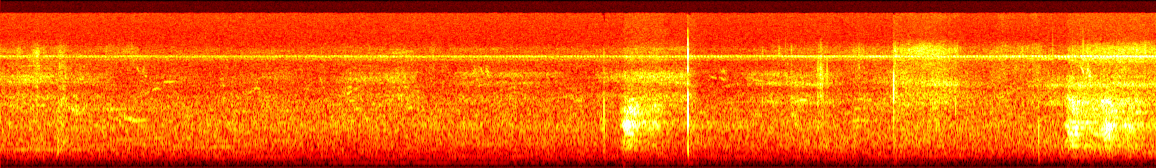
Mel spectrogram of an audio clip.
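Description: Faint, steady, high-pitched insect trill, like crickets, throughout. A brief soft rustle comes about halfway, followed by a sharp click, and another rustle comes near the end.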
